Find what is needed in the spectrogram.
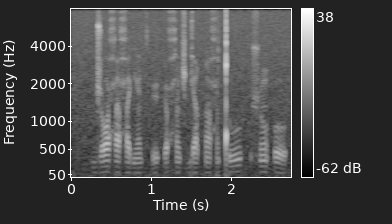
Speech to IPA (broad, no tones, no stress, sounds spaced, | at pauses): ɖ͡ʐ ɔ ħ ɛ ħ ɛ ɡ æ̃ t͡sʼ ʏ ʔ ʏ ħ ɛ̃ ʂ ɡ e q ɛ̃ ħ ə̃ ǃ u | ʂ õ ʔ o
